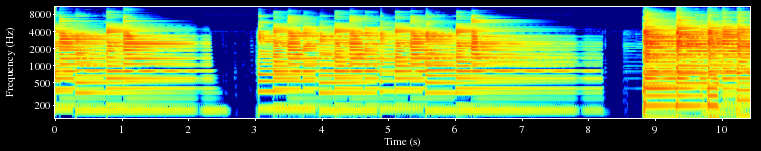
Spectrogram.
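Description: Electric guitar played through a Fender amp, alternating with its Kemper profile: sustained chords ring out and decay. The playing breaks off briefly about two and a half seconds in and again about eight seconds in, and the last passage, from about nine seconds in, is louder and brighter.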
